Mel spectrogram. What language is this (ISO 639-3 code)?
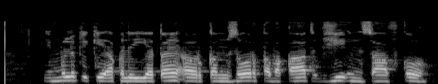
urd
